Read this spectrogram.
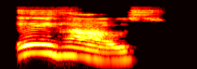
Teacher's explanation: se suele utilizar el sonido A en sustitución del schwa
